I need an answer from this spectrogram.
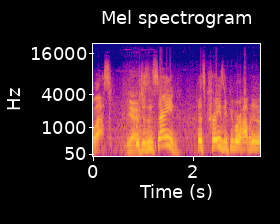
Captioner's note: pat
